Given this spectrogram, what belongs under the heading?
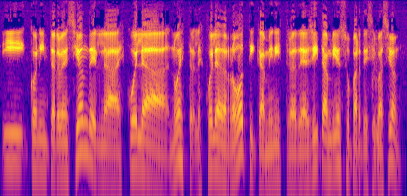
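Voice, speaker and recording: A man's voice: lowish voice, expressive, moderate pace, sharp tone, no echo. A man hosting a radio interview, asking questions in a chatty, friendly way from the studio. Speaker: radio host.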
